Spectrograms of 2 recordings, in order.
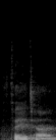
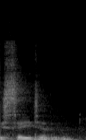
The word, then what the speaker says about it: seitan: Seitan, yeah. Yeah, because I always say Satan, and it's like no.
